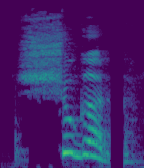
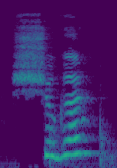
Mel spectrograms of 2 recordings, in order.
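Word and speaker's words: sugar: ma'am आपने कहा कि शुगर यानी कि एक बार एस एच का साउंड दे रहे हो शुगर फिर अगर मैं सेम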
